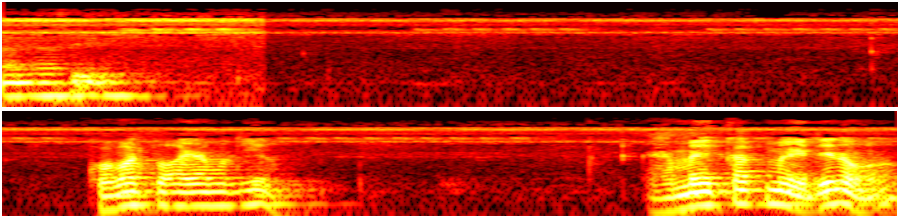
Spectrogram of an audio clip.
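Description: A man chants slowly in a steady, drawn-out voice.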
